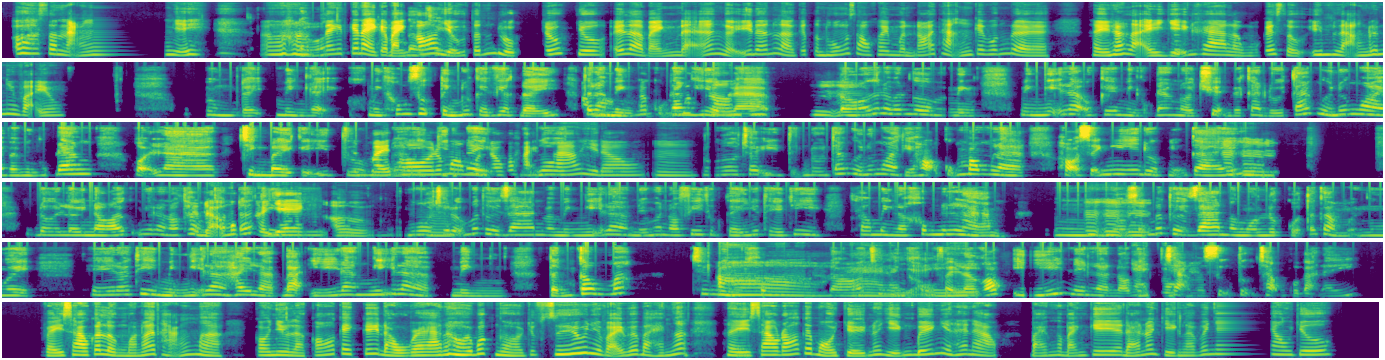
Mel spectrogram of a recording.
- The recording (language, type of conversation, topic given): Vietnamese, podcast, Bạn nghĩ nói thẳng trong giao tiếp mang lại lợi hay hại?
- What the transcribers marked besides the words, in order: distorted speech; chuckle; other background noise; static; tapping; unintelligible speech; mechanical hum; unintelligible speech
